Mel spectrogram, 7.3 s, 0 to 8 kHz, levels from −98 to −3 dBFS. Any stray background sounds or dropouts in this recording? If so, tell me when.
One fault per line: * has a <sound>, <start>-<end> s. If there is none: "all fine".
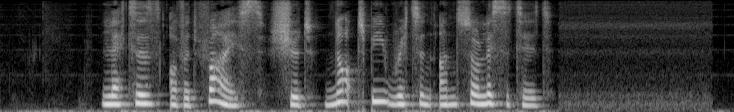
all fine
